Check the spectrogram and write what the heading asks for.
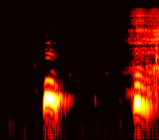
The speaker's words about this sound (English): Oh my God, sorry. I was trying so hard not to yawn.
